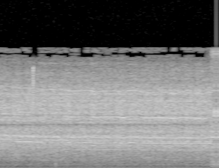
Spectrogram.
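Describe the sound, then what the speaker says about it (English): A steady, loud grinding whir of a hole saw cutting continuously through a trailer floor, with no pauses. "use an appropriate size hole saw to give you enough room to feed all the required wiring through the floor"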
